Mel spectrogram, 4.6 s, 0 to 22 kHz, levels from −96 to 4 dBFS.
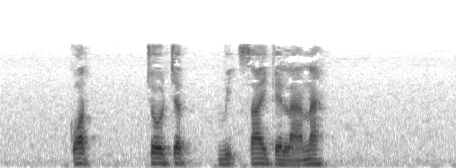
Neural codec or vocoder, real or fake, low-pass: none; real; 7.2 kHz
